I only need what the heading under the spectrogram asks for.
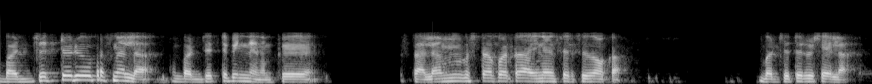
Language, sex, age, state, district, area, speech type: Malayalam, male, 30-45, Kerala, Palakkad, rural, conversation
